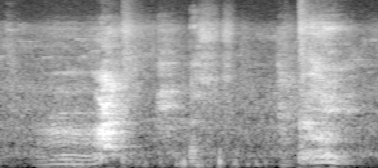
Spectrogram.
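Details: Dogs fighting, an Indian breed attacking a German Shepherd: a low harmonic growl swells into a loud snarling bark near one second, scuffling follows, then another growling bark, over steady background noise.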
